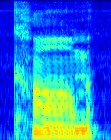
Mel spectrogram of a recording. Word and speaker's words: calm: And last one, L before M. So calf, calm, salmon.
